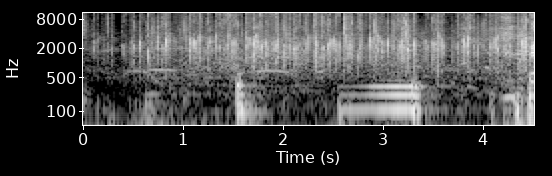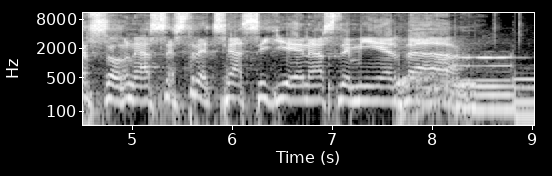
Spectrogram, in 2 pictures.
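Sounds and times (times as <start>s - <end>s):
audience applause: 0.0s - 5.8s
speech: 1.5s - 1.8s, 4.5s - 8.9s.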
